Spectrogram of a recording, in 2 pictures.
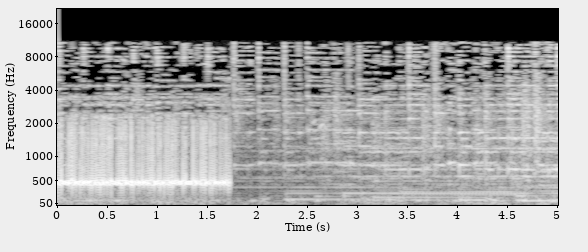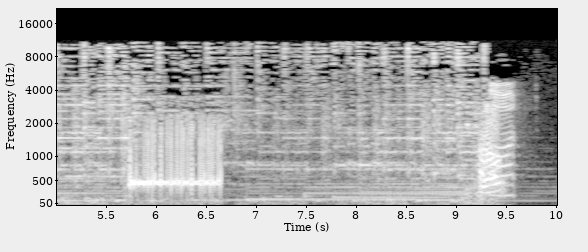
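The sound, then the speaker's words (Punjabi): Ringback tone of an outgoing surprise birthday phone call: two long buzzy rings separated by a pause, laid over a steady music bed, ending in a brief sweeping sound. “Harman radio ਪਰਿਵਾਰ ਵੱਲੋਂ ਇਹ surprise ਕਾਲ ਜਿਹੜੀ ਆ ਉਹ ਆਪਾਂ ਉਹਨਾਂ ਨੂੰ ਕਰਨ ਜਾ ਰਹੇ ਆ।”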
